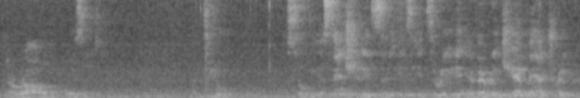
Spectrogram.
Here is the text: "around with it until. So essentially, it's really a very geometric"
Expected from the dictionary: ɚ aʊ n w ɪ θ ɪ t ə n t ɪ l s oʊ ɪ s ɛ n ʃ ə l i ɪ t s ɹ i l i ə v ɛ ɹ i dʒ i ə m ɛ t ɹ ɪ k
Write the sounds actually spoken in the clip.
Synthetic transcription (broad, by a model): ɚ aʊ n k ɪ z ɪ t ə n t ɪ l s oʊ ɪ s ɛ n ʃ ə l i ɪ t s ɹ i l i ə v ɛ ɹ i dʒ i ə m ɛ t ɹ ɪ k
